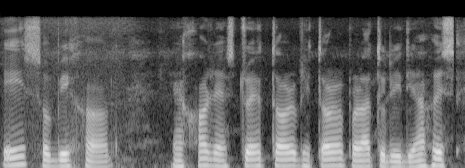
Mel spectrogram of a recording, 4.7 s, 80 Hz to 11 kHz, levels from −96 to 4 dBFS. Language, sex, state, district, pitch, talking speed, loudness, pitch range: Assamese, male, Assam, Sonitpur, 120 Hz, 115 wpm, -16 LUFS, 115-130 Hz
